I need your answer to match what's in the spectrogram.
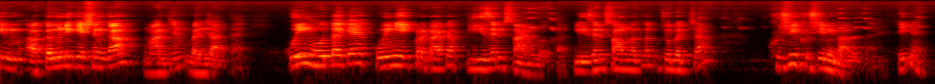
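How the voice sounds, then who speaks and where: A man's voice: fairly high pitch, darkish tone, reverberant. A male teacher giving an explanatory exam-prep lecture, going over each point again and checking in with his students. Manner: explanatory, repeats points with frequent check-ins.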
